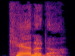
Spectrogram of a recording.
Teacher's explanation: pay attention to the stress. It's usually stressed on the first syllable.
